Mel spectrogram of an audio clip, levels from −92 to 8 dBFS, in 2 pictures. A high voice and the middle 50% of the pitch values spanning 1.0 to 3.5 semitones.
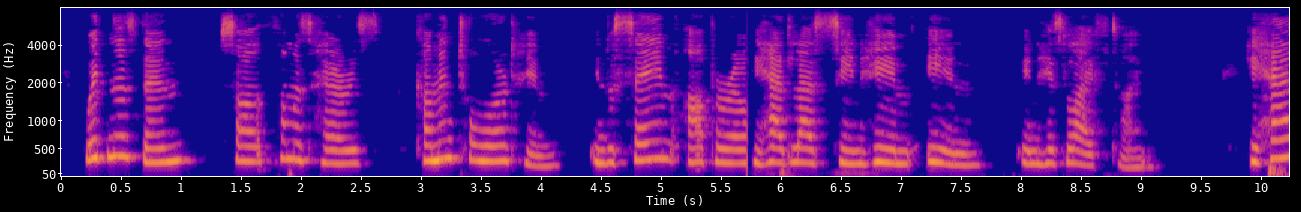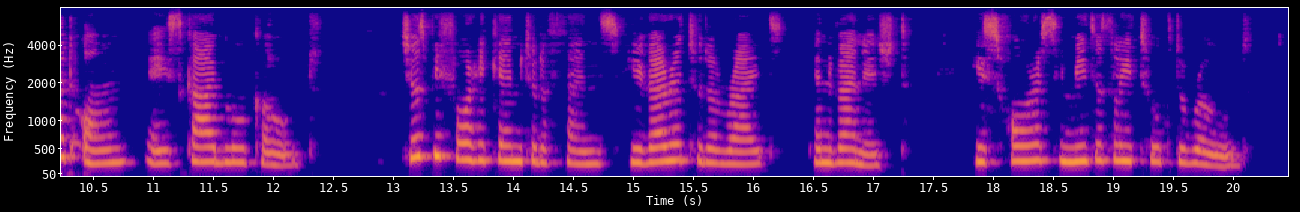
Yes: very high, 255 Hz; average, 3.1 semitones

